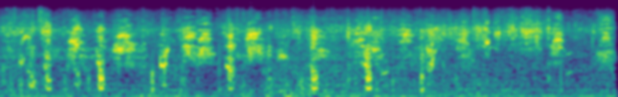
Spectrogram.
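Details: Quick, nasal duck calls come in a constant jumble as hungry ducks are fed on the Kirchsee lake in Preetz. The short, bright notes come thick and fast, with no human voice.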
